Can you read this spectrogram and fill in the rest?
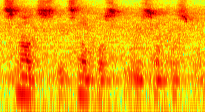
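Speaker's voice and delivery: breathy whisper, stunned, repeating; a hushed whisper of shock; whispered disbelief. Retold or imitated. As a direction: whisper it like you can't accept it.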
